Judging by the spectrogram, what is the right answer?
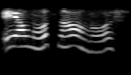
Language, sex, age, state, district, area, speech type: Nepali, female, 18-30, West Bengal, Jalpaiguri, urban, conversation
